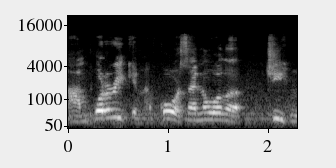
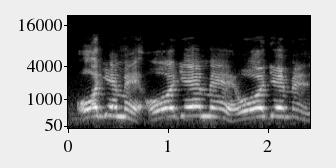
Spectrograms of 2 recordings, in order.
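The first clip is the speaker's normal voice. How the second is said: higher Spanish "óyeme" with each one falling; put-on Spanish call; 6 semitones higher, much slower than usual. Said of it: "y'all want me to say".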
